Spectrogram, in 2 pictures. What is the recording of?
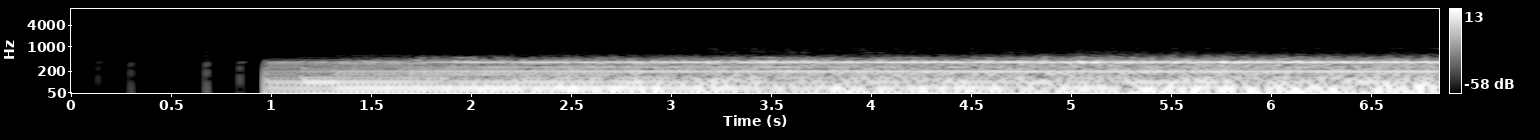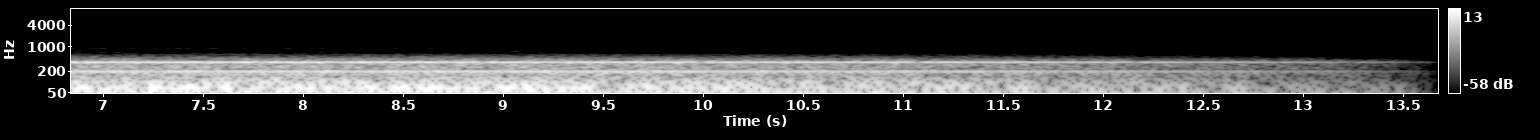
Somewhat creepy bass drone made with vst synths. No other processing added.
space, ambient, pad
